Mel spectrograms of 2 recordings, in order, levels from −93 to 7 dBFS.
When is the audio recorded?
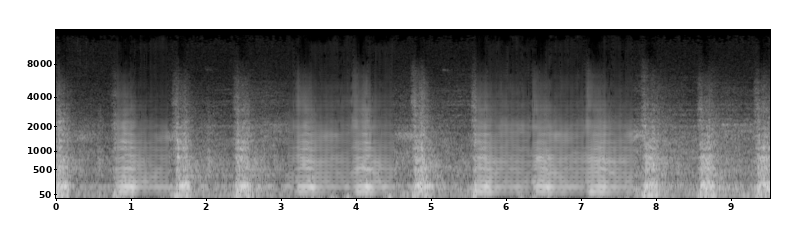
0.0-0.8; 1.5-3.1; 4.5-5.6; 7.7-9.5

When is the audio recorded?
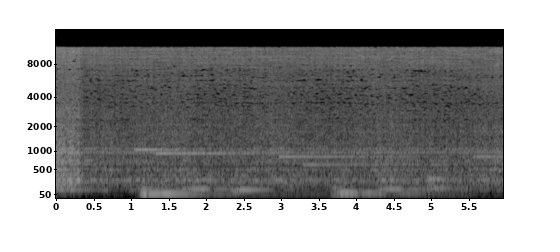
0.0-6.0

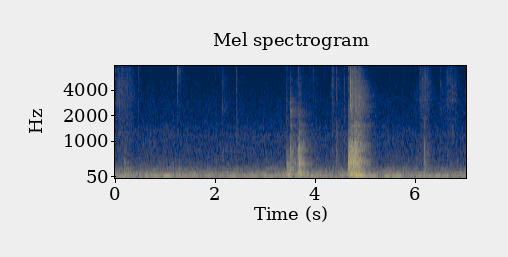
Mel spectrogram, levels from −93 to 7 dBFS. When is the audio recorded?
0.0-7.0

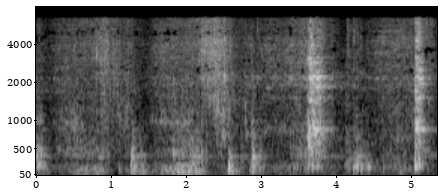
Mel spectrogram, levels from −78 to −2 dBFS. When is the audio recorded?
1.1-3.9; 4.7-5.4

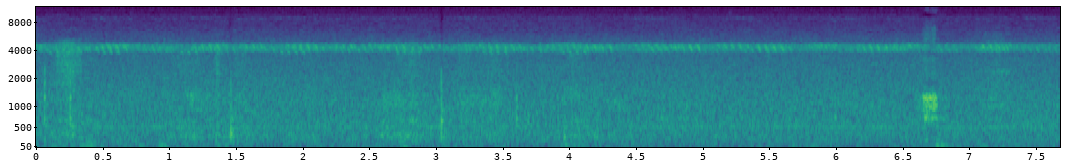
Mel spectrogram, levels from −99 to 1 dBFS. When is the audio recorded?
0.0-2.4; 5.0-6.1; 6.6-7.7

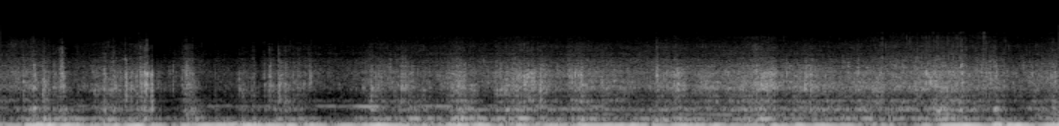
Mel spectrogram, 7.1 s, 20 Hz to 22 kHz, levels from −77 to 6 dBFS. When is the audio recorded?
1.9-2.7; 3.8-5.2; 6.1-7.1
